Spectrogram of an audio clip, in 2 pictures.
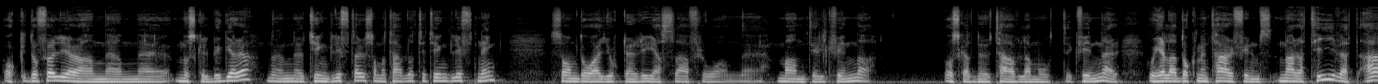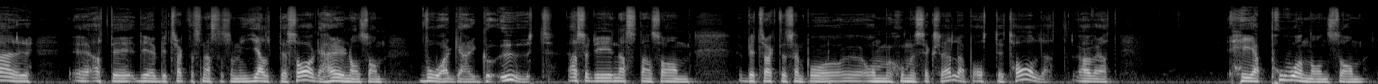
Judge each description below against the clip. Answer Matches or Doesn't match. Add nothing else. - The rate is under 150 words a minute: Matches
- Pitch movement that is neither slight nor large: Matches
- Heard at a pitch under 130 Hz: Doesn't match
